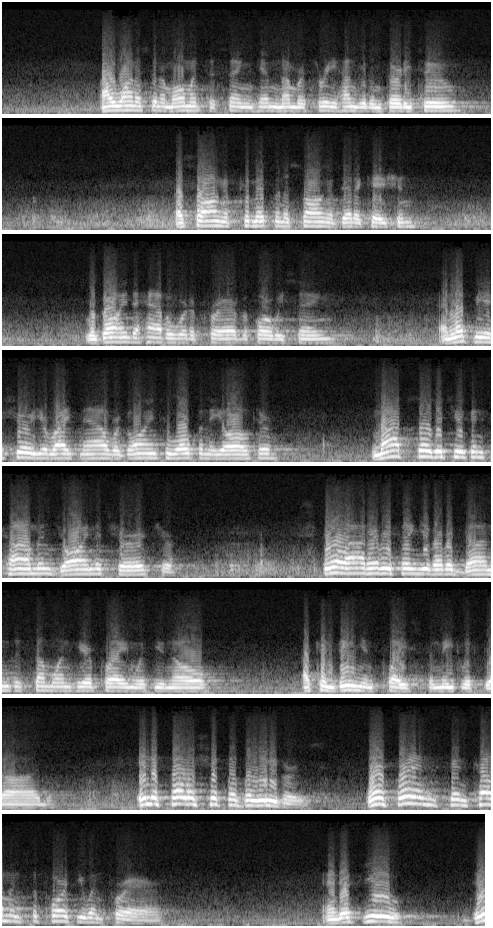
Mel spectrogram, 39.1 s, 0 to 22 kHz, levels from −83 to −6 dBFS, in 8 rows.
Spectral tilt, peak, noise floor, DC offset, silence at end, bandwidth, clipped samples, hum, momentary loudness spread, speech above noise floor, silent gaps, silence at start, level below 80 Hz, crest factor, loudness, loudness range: -10 dB/octave; 0 dBFS; -38 dBFS; under 0.1%; 0 s; 9.2 kHz; under 0.1%; none; 14 LU; 28 dB; none; 0.6 s; -40 dBFS; 12 dB; -11 LUFS; 4 LU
